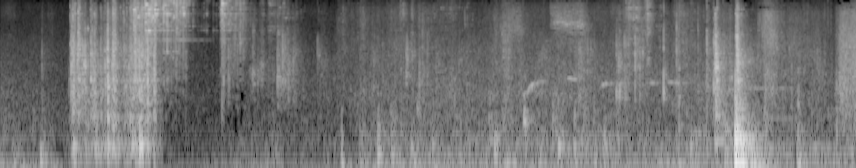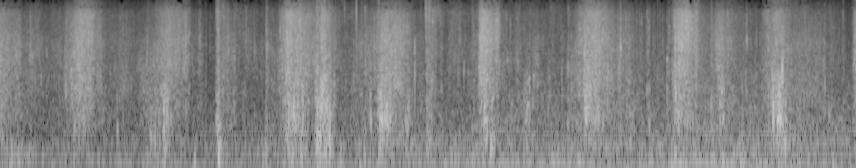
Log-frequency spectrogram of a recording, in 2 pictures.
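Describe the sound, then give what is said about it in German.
A brief metallic jingle of keys near the start as someone fetches the key, followed by a steady series of footsteps and small knocks and clinks as someone moves about and puts on shoes, with no talking. “Sehr schön, ich komme, ich ziehe mir auch die Schuhe an, hole den Schlüssel.”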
